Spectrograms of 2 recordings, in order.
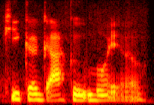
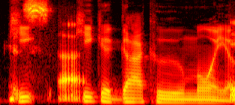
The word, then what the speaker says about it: Kikagaku Moyo: So I always say, if you're a pedal person, go check out Kikagaku Moyo. – Kikagaku Moyo. – It's K-I-K-A-G-A-K-U, and then second word, M-O-Y-O.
